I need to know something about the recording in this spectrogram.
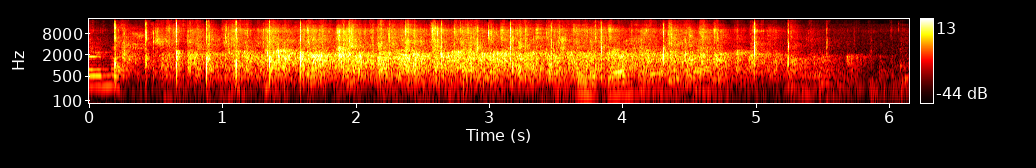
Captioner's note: audience and applauding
